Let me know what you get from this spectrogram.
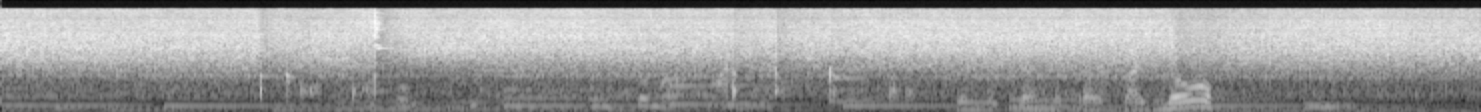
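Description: Food sizzling and frying in an aluminium pot over a wood fire, as a ladle stirs it and knocks against the pot a few times. Soft background music with low held notes plays underneath.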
